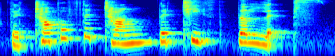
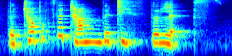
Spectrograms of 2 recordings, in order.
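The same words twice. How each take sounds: First: It is said a bit faster. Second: It is said faster still.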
